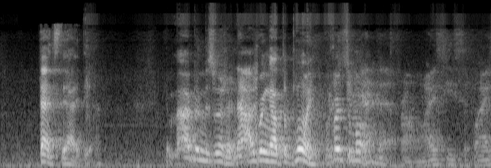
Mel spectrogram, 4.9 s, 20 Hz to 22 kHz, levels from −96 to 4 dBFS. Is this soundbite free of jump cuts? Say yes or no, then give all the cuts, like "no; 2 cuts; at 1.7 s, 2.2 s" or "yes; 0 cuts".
no; 1 cut; at 2.6 s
